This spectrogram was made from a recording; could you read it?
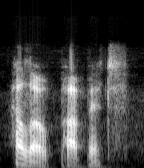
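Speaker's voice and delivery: as sinister and menacing as possible. Voicing a character with his fangs out, in a sinister voice. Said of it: "with as sinister voice as he can manage say".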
